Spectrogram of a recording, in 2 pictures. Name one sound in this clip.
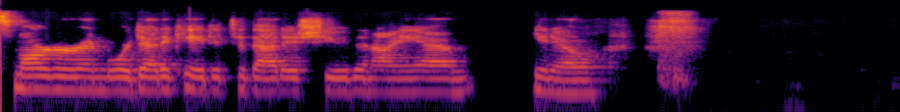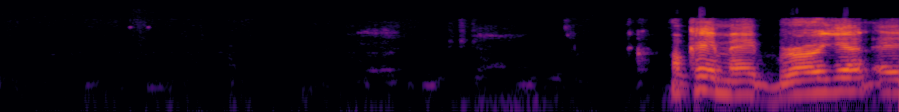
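A woman speaks calmly and warmly over an online call.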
